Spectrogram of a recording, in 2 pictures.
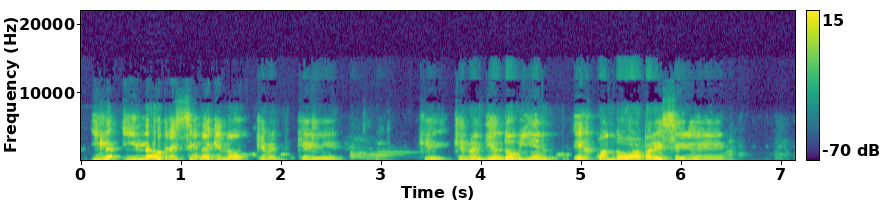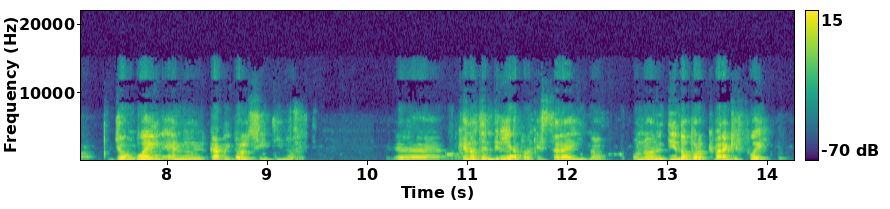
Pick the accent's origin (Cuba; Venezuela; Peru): Peru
